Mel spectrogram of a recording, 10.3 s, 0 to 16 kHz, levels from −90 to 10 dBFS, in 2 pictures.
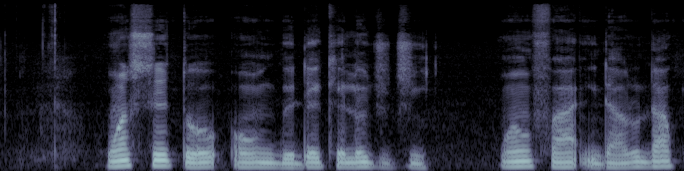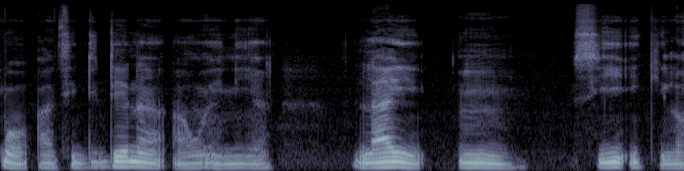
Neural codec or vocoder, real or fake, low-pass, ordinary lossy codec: vocoder, 44.1 kHz, 128 mel bands, Pupu-Vocoder; fake; 14.4 kHz; MP3, 96 kbps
